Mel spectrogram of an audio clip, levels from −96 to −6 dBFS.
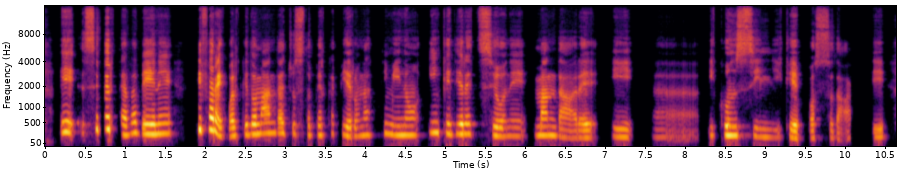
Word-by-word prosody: e, 265 -2 +1
se 235 +9 -3
per 335 0 +5
te 215 -9 0
va 255 +4 -2
bene, 235 0 +4 0.3
ti 325 - +7
farei 315 - +8
qualche 185 +4 -2
domanda 125 - +1
giusto 215 -3 -10
per 205 0 -8
capire 210 -5 -5
un 195 - -9
attimino 205 0 -5
in 260 0 -3
che 235 -2 -3
direzione 205 -5 -2
mandare 160 -7 -3 0.2
i 170 -2 -7 0.2
ehm, 165 0 -21 0.2
i 195 - -12
consigli 195 -6 -1
che 150 -4 0
posso 150 0 -10
darti, 85 - -13
205 Hz, 145 wpm, -22 LUFS, 170-230 Hz, 0.3 s, farei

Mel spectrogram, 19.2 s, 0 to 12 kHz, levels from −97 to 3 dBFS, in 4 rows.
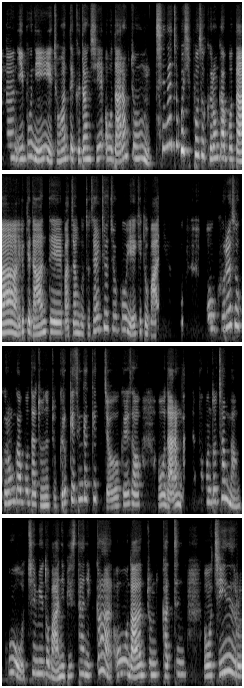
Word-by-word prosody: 저는 250 -3 -3
이분이 230 -4 +1
저한테 210 +5 -2
그 200 - -1
당시에 225 +2 0
'어 230 -1 -2
나랑 240 +11 +2
좀 235 - -1
친해지고 - - +5
싶어서 320 -7 +1
그런가 245 +2 +1
보다. 200 -3 +6
이렇게 215 +4 +1
나한테 200 +5 +3
맞장구도 170 +2 -4
잘 240 +8 -3
쳐 295 +2 -1
주고 255 -4 -7
얘기도 175 +1 -2
많이 - - +1 0.5
하고. 405 - -13 0.4
어 270 +1 -5
그래서 320 +6 +1
그런가 250 0 -1
보다.' 230 -3 -2
저는 180 -1 -3
좀 170 -3 -14
그렇게 235 - -2
생각했죠. 300 - -5
그래서 200 0 -2 0.3
.어 195 +2 -1
나랑 155 +3 +3
맞는 195 - -9
부분도 255 -1 -6
참 325 +2 +1
많고 235 - -1
취미도 255 -3 -3
많이 190 +2 +2
비슷하니까 220 +7 -3
어 260 +1 -1
나는 210 +3 +5
좀 230 0 -1
같은 220 +4 -5 0.3
어 210 +2 +2
지인으로 250 -1 +1
225 Hz, 320 characters per minute, -30 LUFS, 200-260 Hz, 0.5 s, 보다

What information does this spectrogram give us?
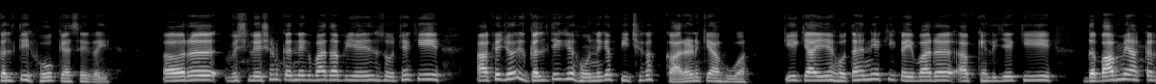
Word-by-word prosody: ग़लती 175 +5 -1
हो 170 +2 -1
कैसे 140 0 -3
गई? 105 -4 -7 0.6
और 180 +3 +5 0.4
विश्लेषण 185 +5 -3
करने 210 0 0
के 210 - -7
बाद 210 0 +1
आप 205 0 0
ये 200 0 -2
सोचें 190 +3 -5
कि 230 -1 +2 0.4
आख़िर 190 +5 +3
जो 255 +2 +3 0.2
ग़लती 195 +7 +2
के 260 - 0
होने 170 +2 -2
के 225 - -1
पीछे 190 +1 -7
का 220 - -3
कारण 155 +3 +2
क्या 165 -2 +2
हुआ? 130 -2 -6 0.4
कि 195 +1 -2
क्या 190 -1 +4
ये 190 +1 +3
होता 175 +4 0
है 210 - -1
नहीं 240 0 -1
कि 225 -2 -10
कई 180 -2 +2
बार 185 +1 +2
आप 170 -3 +1
कह 170 - -2
लीजिए 175 +3 -4
की 195 0 -3 0.3
दबाव 185 +6 +5
में 235 0 0
आकर 205 -2 0
190 Hz, 210 wpm, -22 LUFS, 175-210 Hz, 0.6 s, और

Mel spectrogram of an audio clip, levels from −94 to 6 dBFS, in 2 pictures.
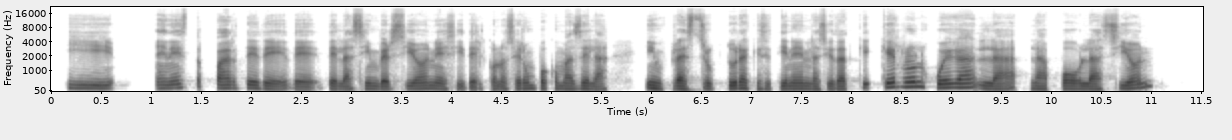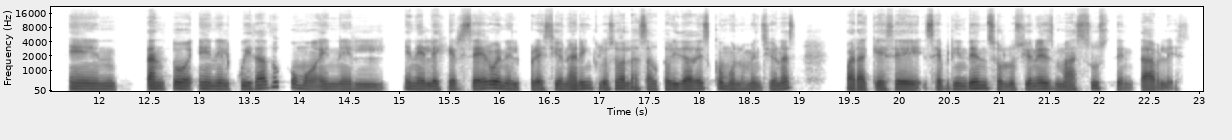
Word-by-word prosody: Y 150 -2 -3 0.4
en 155 +1 -3
esta 170 +1 -4
parte 155 0 0
de 130 -3 0
de 115 +4 -3
de 125 - +1
las 120 +1 -3
inversiones 130 +1 0
y 120 - -4
del 65 - -3
conocer 65 - -2
un 140 - -1
poco 135 -1 -2
más 130 -2 -1
de 135 -1 +2
la 120 +1 -4 0.3
infraestructura 130 +1 +1
que 130 -2 -9
se 120 -1 -7
tiene 130 0 0
en 130 - -1
la 120 -1 -2
ciudad, 125 0 0
¿qué - - -4
qué 200 +1 +5
rol 220 +1 +3
juega 190 +1 +4
la 130 -4 0
la 130 -2 -1
población 130 - 0 0.6
en 130 -2 +1 0.3
tanto 140 -1 +4
en 140 -2 +1
el 130 0 0
cuidado 145 +9 +1
como 130 - -1
en 120 0 -1
el 115 -1 -3
en 135 -3 -1
el 125 -1 +2
ejercer 130 +4 +1
o 160 - +9
en 140 - +4
el 120 -1 0
presionar 120 0 0
incluso 140 -1 0
a 140 - +4
las 120 -1 -3
autoridades, 120 +2 +2
como 130 -4 0
lo - - -3
mencionas, - - -2 0.4
para 115 -1 +3
que 115 +2 0
se 115 0 +3
se 135 -3 -1
brinden 140 +4 +2
soluciones 125 0 0
más 120 +1 -1
sustentables, 140 -5 -3
130 Hz, 160 wpm, -24 LUFS, 120-145 Hz, 0.6 s, o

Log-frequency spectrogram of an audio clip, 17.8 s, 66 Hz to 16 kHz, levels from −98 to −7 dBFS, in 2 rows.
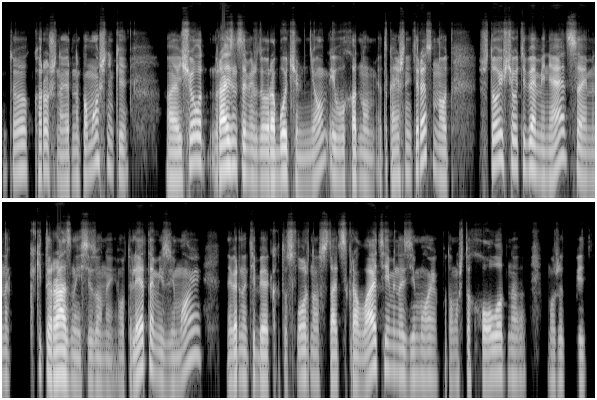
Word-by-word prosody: Это 140 +2 -3
хорошие, 140 -4 -2
наверно, 115 +2 -5
помощники. 140 -2 -3 0.6
А 120 0 +2
ещё 145 +9 +4
вот 185 -1 +2
разница 155 -3 +6
между 120 -1 0
рабочим 120 -2 +3
днём 115 - -4
и 130 - -2
выходном- 120 -2 -2
это - - -11
конечно 120 +1 -2
интересно. 155 - +1
Но 125 - -1
вот 120 - -3 0.4
что 175 +3 0
ещё 180 -4 +2
у 160 - -2
тебя 160 -1 +3
меняется, 130 - +1
именно 120 0 -9 0.3
какие-то - - -3
разные 120 -4 +6
сезоны. 100 -2 -6
Вот 105 +1 -13
летом 125 +3 +1
и 115 - -8
зимой, 120 - -6 0.4
наверно 120 +2 -2
тебе 115 -2 -2
как-то 105 - -13
сложно 120 +1 -4
встать 110 +1 -2
с - - -1
кровати 110 +10 +3
именно 140 -3 -5
зимой, 120 0 -7
потому 110 0 -14
что 120 - -8
холодно, 120 0 -4 0.3
может 115 -2 -12 0.2
быть? 110 -1 -8
120 Hz, 150 wpm, -23 LUFS, 115-140 Hz, 0.6 s, разница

